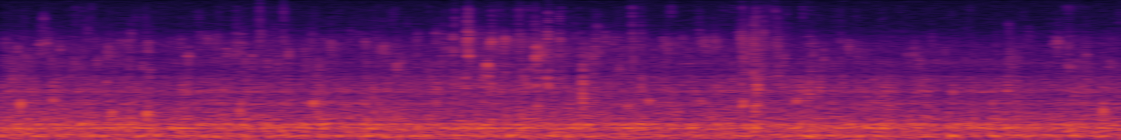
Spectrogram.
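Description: Tomato stew bubbling in a pot, with small pops, as tinned mackerel in tomato sauce is poured in.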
